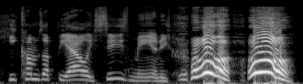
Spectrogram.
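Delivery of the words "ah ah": imitated grunting, high and forceful; two explosive grunts; loud mock grunts. Junker accosting someone picking up cans, loud imitated grunting. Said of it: "Starts grunting at me".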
